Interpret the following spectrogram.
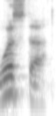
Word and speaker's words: Worcester: Providence in Worcester now if I were to pronounce it correctly it's Providence and Worcester these units are now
